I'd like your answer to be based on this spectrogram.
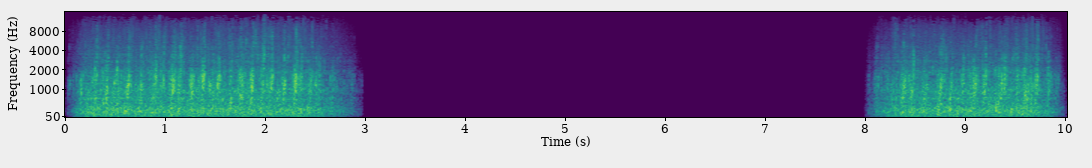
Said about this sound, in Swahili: Nimesikia maji huchemka kila wakati. Ndiyo, maji moto hayaachi kuchemka. Tukikaribia kidogo, tutasikia maji yakichemka.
